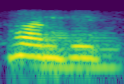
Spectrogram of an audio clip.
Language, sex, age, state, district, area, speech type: Punjabi, female, 18-30, Punjab, Ludhiana, rural, conversation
